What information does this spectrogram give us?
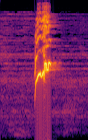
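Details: Single bright, upward-sweeping whistle from a kept white-shouldered starling, whose monotonous, repeated song serves as a master song for other cage songbirds to copy.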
